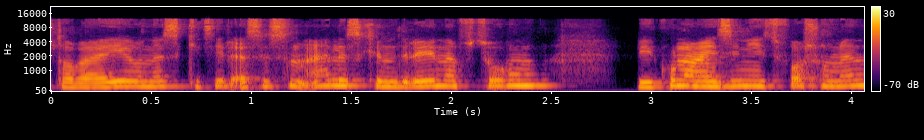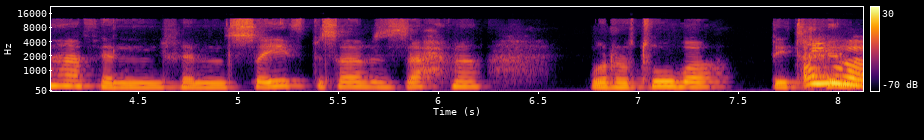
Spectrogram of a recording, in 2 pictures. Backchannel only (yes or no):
no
